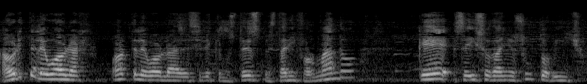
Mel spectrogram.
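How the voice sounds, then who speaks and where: A woman's voice: mid-range voice, fast talker, soft background music. A Mexican woman in her fifties hosting a casual livestream, chatting affectionately and reading viewers' comments, with frequent filler words. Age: 50s. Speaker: livestream host.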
